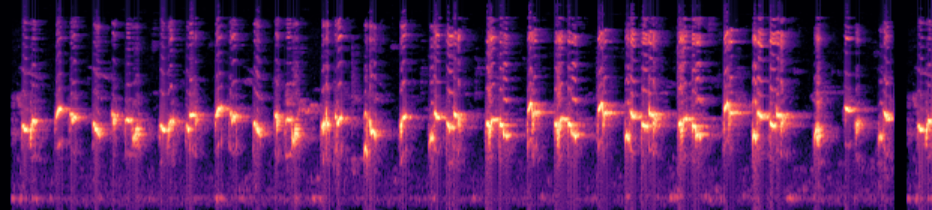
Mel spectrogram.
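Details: Male yellow-vented bulbul giving a long rolling song: fast bubbly, warbled phrases around mid pitch, each a burst of slurred notes, repeated without pause about every half second for nine seconds; faint low thumps beneath.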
